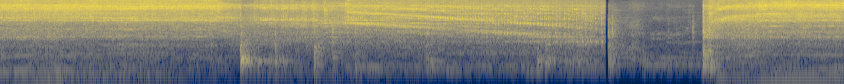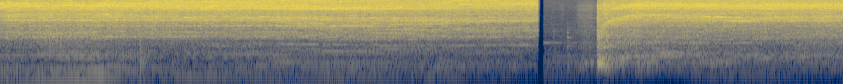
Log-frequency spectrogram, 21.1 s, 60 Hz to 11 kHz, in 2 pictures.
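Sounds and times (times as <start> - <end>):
circular saw cutting plywood: 0.0 - 7.6, 8.8 - 17.3, 18.0 - 21.0.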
